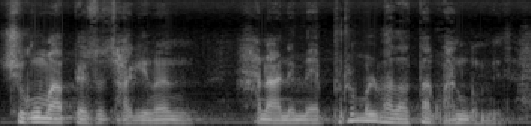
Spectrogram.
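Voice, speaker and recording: A man talks at a moderate pace on a very clean recording with a silent background. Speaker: pastor. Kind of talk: sermon. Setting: church. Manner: halting, with self-corrections.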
